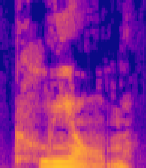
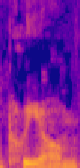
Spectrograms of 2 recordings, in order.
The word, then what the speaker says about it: cleome: am planning to plant some cleome or cleome. I I I looked it up, and apparently both pronunciations are correct. So, I'm just going to say cleome cuz that's where my brain goes.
